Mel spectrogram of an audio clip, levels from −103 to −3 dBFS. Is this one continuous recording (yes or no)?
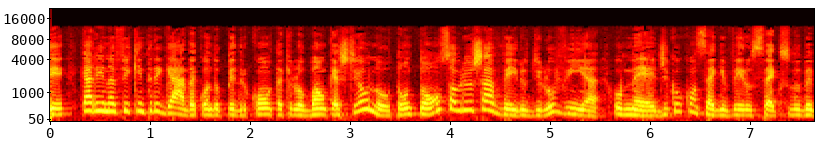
yes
